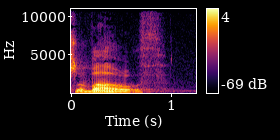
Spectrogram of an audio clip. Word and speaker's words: Sabaoth: That's the Hebrew letter B. However, when the holim is absent, the pronunciation changes to a V, as in Victor. Therefore, the Hebrew title of the Lord is pronounced Sabaoth.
